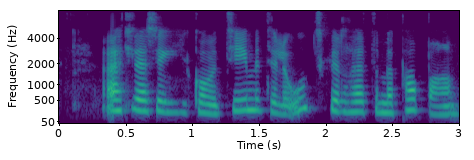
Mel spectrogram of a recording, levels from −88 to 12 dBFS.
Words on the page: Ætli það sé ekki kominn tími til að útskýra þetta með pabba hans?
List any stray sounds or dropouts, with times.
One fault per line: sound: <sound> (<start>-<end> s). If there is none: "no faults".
no faults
